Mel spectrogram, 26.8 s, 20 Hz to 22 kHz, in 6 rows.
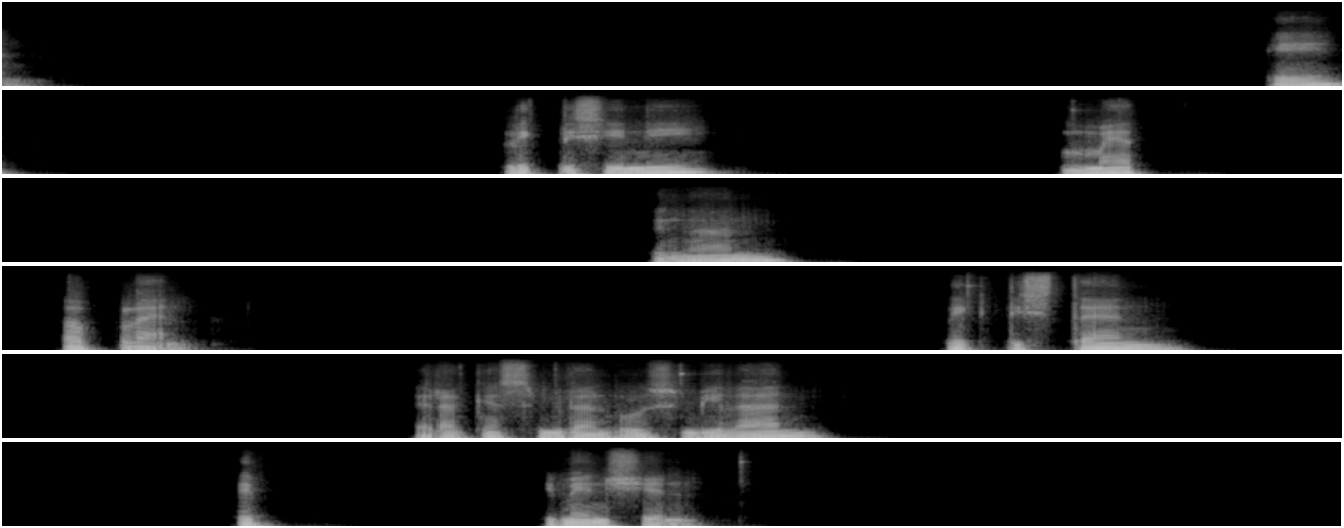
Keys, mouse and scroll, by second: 1.2 click, 3.4 right click, 4.1 middle click, 6.1 click, 8.0 click, 11.8 scroll up 1, 13.4 click, 15.7 click, 16.6 click, 19.0 click, 20.2 click, 22.1 9, 22.3 9, 26.4 middle click.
